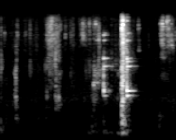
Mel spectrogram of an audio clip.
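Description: Tarot cards handled and laid down on a table: a few soft flicks and slaps, the loudest about one and a half seconds in.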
